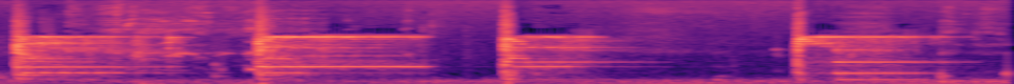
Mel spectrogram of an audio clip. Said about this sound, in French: Si je, je frappe sur le, le socle, là, le pied, ça, c'est c'est un drôle de son. OK. Non, je, je en tout cas, ça me semble être, être du bronze.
